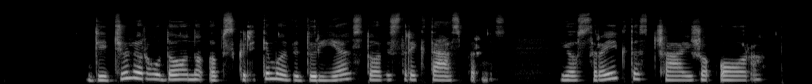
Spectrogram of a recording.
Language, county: Lithuanian, Kaunas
